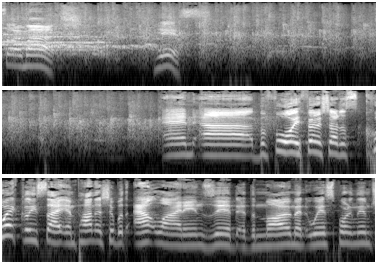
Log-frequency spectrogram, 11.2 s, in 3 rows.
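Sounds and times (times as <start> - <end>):
audience clapping: 0.0 - 7.0
speech: 0.1 - 0.8, 1.5 - 2.0, 5.4 - 11.2.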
